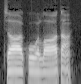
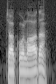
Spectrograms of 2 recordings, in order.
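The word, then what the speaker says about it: tsaquolada: Number two, bluebird, Za-gu-la-da. Za-gu-la-da. Za-gu-la-da.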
